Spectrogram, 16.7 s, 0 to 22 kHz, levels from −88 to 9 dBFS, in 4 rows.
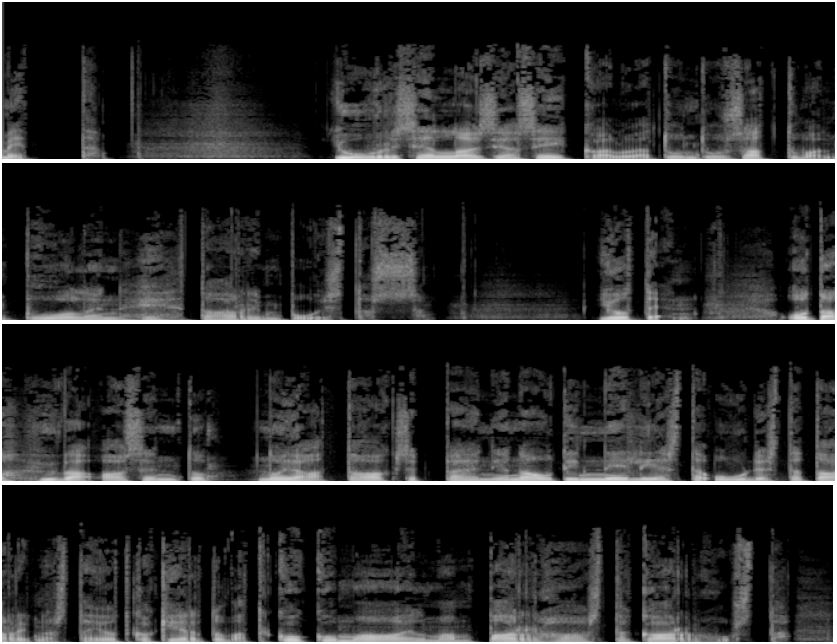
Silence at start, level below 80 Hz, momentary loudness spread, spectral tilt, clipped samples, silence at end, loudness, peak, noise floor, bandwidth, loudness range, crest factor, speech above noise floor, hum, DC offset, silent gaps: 0 s; -42 dBFS; 13 LU; -6.5 dB/octave; under 0.1%; 0.25 s; -19 LUFS; 0 dBFS; -56 dBFS; 16 kHz; 6 LU; 20 dB; 37 dB; none; under 0.1%; none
